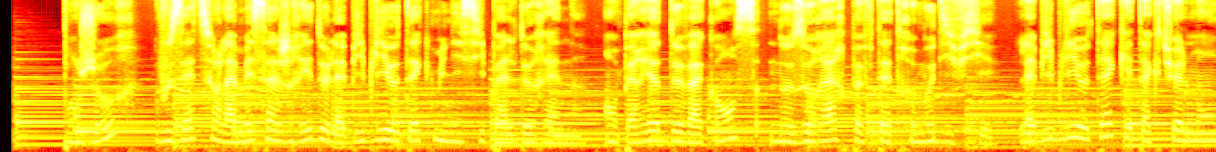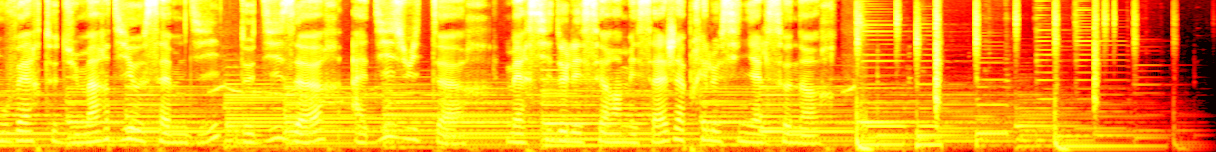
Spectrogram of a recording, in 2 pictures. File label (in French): exemple repondeur personnalise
